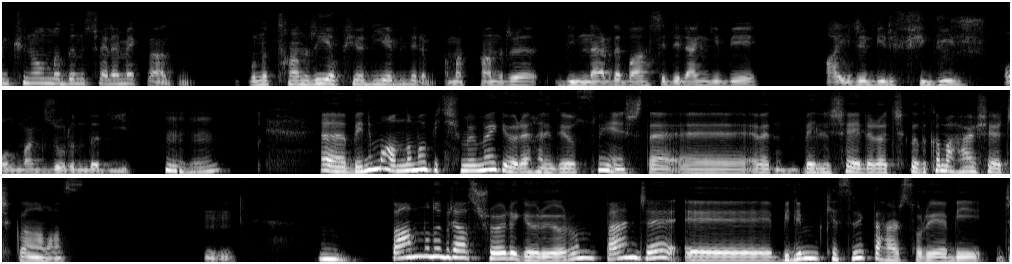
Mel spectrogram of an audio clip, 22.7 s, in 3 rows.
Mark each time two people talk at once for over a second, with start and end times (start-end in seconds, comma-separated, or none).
none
